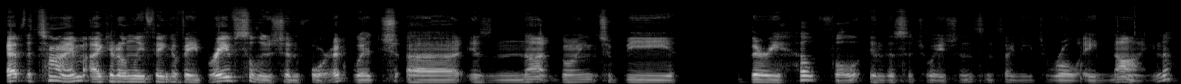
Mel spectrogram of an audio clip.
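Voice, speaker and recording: A man streaming a solo tabletop roleplaying game, thinking aloud in a halting, reflective way as he works through his moves. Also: on the low side, fairly bright tone.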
